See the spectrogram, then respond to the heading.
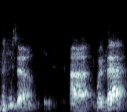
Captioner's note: audience chuckling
